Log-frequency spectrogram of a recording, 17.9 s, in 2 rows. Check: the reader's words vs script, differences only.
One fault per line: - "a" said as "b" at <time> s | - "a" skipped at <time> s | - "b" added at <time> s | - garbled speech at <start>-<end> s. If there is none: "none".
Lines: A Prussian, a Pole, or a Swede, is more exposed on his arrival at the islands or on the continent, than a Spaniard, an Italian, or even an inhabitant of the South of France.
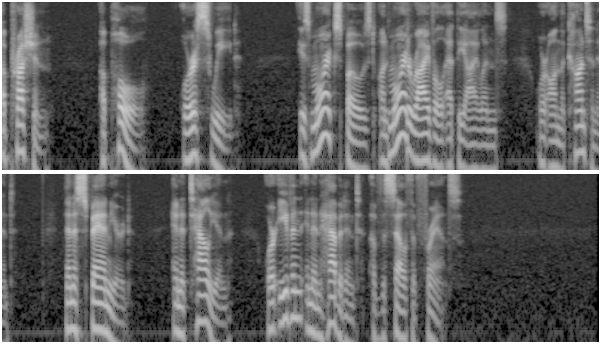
- "his" said as "more" at 5.8 s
